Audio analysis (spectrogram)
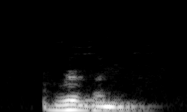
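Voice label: "riven", British English; pronunciations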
